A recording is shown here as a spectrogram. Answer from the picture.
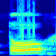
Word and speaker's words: tu: तो इसको कई जगह पर कई लोग लिखते हैं ईओ, कोई लिखता है ईयो, लेकिन बोलना है वो ना तो ओ बोला जा रहा है पूरा, ना ही यो बोला जा रहा है।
